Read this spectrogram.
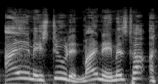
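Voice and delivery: loud, high-pitched retold outburst; indignant protest. Student identifies himself to the officer, indignant. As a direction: insist on it at full volume.

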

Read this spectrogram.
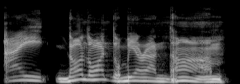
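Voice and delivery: slow, hammed-up character voice taken for Mexican; texting voice. Co-host gets back into character to reject Tom, mock texting voice. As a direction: drawl it out as a put-on texting persona. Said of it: "Texting voice".

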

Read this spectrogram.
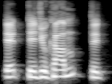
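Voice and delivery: stuttered, repeated question; stumbling repetition. Acted. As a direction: trip over the first word and repeat it. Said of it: "stumbles over himself".

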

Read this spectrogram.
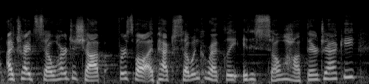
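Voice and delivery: ordinary talk

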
